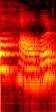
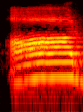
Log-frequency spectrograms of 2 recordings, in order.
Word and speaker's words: hour: Though the spelling it begins with H, which is a consonant, but when we pronounce it, हम इसको हावर तो नहीं बोलते, हम इसको आर बोलते हैं.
